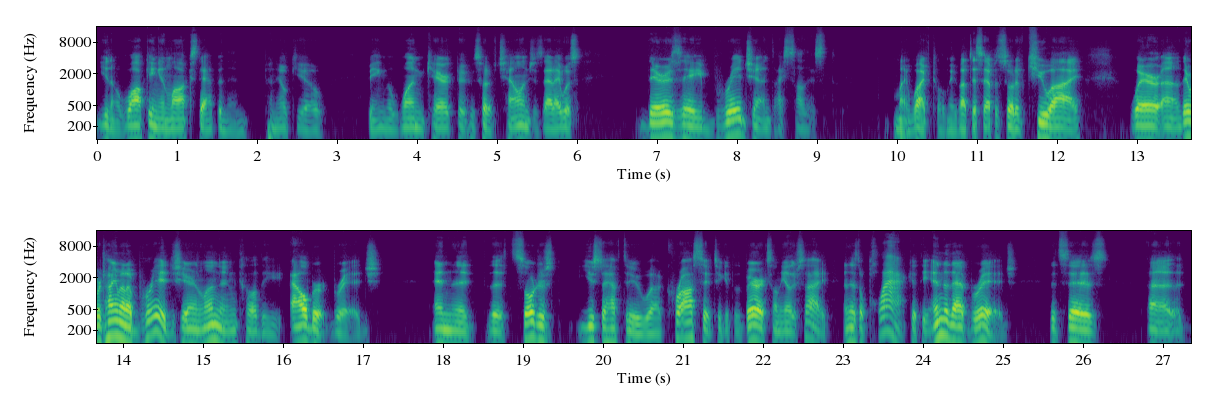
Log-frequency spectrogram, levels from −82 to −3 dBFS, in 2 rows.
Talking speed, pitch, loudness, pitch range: 180 wpm, 95 Hz, -22 LUFS, 90-110 Hz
